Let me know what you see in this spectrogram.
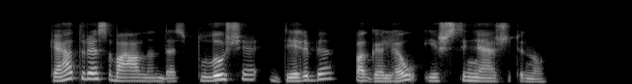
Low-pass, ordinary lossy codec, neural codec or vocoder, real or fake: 7.2 kHz; Opus, 64 kbps; codec, 16 kHz, 0.8 kbps, ZipCodec; fake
